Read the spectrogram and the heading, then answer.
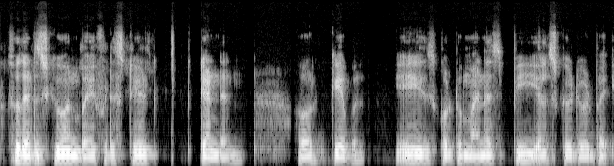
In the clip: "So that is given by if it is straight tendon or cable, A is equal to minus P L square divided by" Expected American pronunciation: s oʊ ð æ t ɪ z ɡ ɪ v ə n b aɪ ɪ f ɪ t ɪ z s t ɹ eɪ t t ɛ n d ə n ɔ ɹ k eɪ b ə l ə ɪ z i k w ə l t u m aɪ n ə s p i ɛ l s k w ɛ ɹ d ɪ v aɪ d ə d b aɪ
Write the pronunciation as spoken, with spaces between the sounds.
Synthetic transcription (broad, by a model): s oʊ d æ t ɪ z ɡ ɪ v ə n b aɪ ɪ f ɪ t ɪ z s t eɪ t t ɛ n d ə n ɔ ɹ k eɪ b ə l ə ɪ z k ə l t u m aɪ n ə s p i ɛ l s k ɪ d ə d b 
